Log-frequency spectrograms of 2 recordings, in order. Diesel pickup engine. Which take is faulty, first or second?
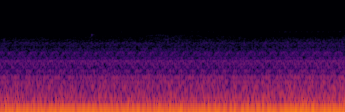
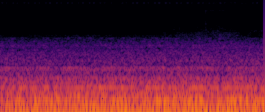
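second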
